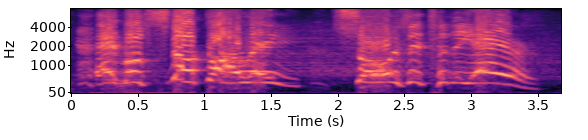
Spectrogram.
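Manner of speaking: roaring play-by-play call; excited shout. Real, not acted. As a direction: sell the power bomb to the arena. Big power bomb, crowd moment.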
